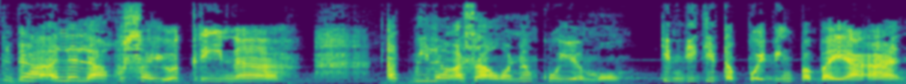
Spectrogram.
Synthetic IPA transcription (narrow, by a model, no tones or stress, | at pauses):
nɐɡaːʔɐlalaɐko̞sɐjot̪ɾiːnɐ | ʔɐt̪̚biːlɐŋʔɐsaːwɐnɐŋkuːjɐmo̞ | hɪnd̪iːkɪt̪apwɛːd̪ɪŋpɐbɐjaːʔɐn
